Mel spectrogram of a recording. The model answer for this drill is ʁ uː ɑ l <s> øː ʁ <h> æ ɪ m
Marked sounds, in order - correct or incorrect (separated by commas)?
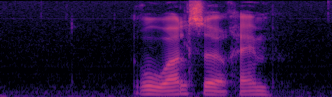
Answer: correct, correct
